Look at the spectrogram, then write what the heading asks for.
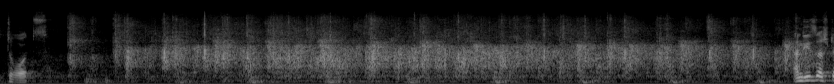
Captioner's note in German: Beifall CDU und BÜNDNIS 90/DIE GRÜNEN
